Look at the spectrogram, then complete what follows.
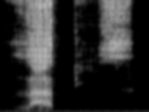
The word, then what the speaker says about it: lápiz: So even though it ends in a vowel, we're not going to say the second to last syllable. We're going to do it where the exception to the rule is.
